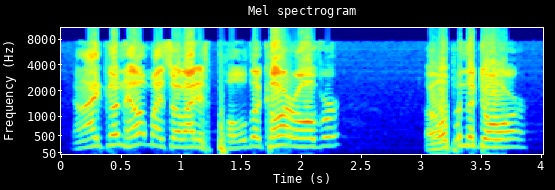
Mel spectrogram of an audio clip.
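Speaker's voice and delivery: rising sermon excitement; excited preaching. Real, not acted. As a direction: build the thrill of giving in. Excited retelling of giving in.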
